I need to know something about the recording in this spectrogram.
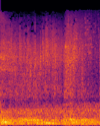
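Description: A frosty magic spell crackles and whooshes.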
